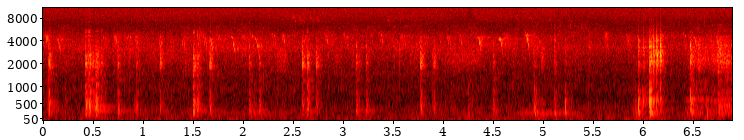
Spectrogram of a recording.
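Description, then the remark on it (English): A type 2 bird calls repeatedly in short, sharp notes, a steady series of quick chirps with a louder burst near the end, with no voices present. “So recording that same bird, type 2, is still here. That's the bird.”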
